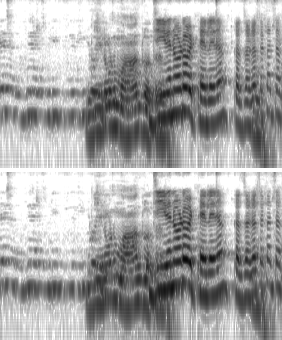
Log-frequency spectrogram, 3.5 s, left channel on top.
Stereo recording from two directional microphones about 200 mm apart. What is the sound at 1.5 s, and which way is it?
Speech, 50° left (ahead or behind).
